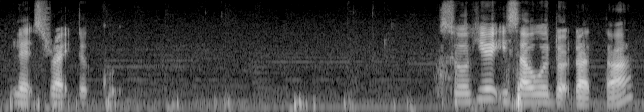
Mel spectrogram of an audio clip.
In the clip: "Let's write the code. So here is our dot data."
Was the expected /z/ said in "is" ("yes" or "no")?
no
